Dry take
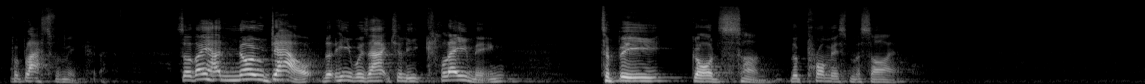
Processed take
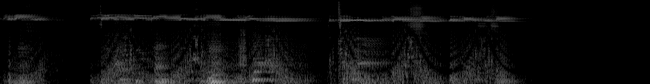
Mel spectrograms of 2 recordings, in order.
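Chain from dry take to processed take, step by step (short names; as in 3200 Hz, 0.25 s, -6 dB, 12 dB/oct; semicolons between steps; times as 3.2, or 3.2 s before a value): four-band scrambler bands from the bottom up 2341; Doppler pass-by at 4.12, 10 m/s, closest 5.6 m; bell 97 Hz +12 dB 0.86 oct; dispersion lows, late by 58 ms, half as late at 2100 Hz; on a send: flutter echo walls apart 8.3 m, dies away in 1.4 s; on the sum: compressor 2.5:1, threshold -42 dBFS, peak gain reduction 20.5 dB; wide varispeed 1.76×; bell 330 Hz -8.5 dB 1.1 oct; pre-echo 0.114 s -16 dB; de-esser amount 90%; reverb removal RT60 1 s; in parallel at -6 dB: decimation with a swept rate 42×, swing 160% 1.4 Hz; on the sum: gain +5.5 dB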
